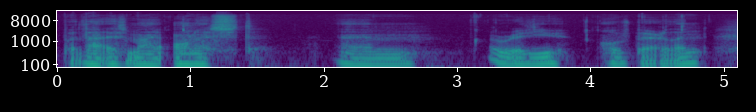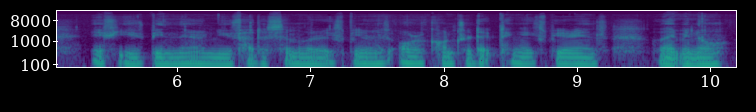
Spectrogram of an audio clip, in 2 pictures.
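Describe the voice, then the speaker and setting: In a soft, gravelly murmur, a hoarse young man hosts a quiet ASMR travel chat, his dark, flat, low voice worn by a lingering cough. Slow and unsure, with many ums, he keeps drifting down into whispers.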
